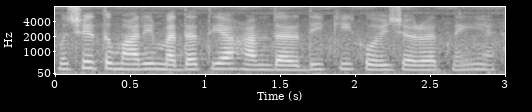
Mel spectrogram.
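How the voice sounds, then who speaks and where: A woman's voice: fairly high pitch, little pitch movement, normal speed, a little hiss or hum, close to an everyday voice. A woman reading a story aloud, voicing a furious, domineering young man who scolds harshly. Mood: angry scolding.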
